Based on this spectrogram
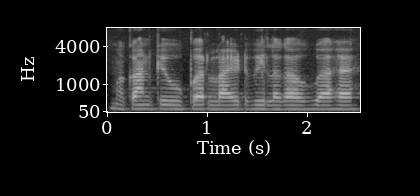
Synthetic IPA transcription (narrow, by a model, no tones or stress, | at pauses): məkaːnkeuːpəɾlaːɪʈbʱilɐɡaɦʊaɦɛː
